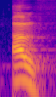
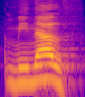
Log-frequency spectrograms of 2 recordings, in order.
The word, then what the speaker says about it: ألف: পর আলফি যে এই আলফ হামজাটাকে আরো একটু শক্ত করে স্পষ্ট করে উচ্চারণ করবে মিন মিনালফ এইরকম বলবেন না মিন আলফি আলফি এই হামজাটাকে আরো একটু শক্ত করে উচ্চারণ করতে হবে ঠিক আছে খায়রুম মিন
